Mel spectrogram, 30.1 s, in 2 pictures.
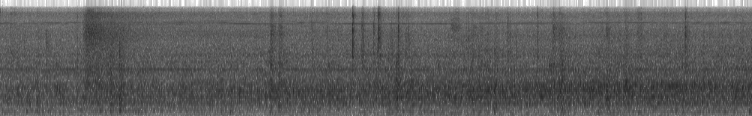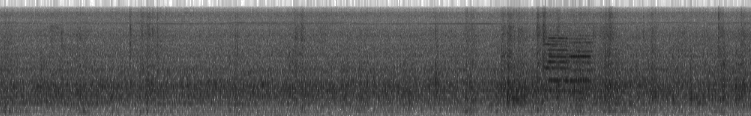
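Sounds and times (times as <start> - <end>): train rumbling: 0.0 - 30.0
brief high-pitched tone: 25.9 - 27.0.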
